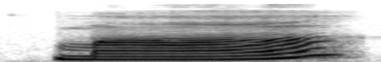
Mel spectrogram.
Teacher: Yes, from lower tone to high tone. Tapi dia bukan macam terus ma, itu bukan. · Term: Second tone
